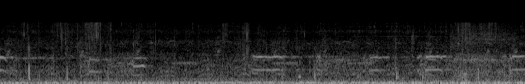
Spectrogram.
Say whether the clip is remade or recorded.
recorded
